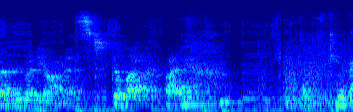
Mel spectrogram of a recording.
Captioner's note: giggling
